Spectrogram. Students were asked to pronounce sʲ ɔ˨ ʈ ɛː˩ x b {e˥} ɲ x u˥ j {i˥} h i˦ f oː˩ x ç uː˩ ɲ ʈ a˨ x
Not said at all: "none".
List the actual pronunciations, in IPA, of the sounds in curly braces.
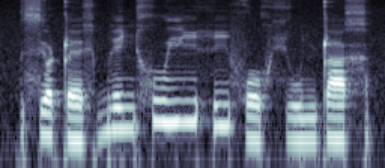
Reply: e˦, i˥

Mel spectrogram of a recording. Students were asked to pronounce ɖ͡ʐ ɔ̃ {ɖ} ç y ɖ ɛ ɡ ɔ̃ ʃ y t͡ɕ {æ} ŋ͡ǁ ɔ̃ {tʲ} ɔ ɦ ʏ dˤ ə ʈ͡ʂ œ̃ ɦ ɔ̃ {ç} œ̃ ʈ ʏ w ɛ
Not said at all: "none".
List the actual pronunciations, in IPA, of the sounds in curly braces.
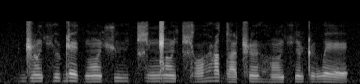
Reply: none, ə, t͡ɕ, ç

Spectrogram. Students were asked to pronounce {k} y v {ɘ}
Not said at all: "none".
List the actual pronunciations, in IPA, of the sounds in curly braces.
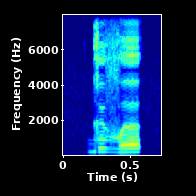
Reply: ɡ, ɘ

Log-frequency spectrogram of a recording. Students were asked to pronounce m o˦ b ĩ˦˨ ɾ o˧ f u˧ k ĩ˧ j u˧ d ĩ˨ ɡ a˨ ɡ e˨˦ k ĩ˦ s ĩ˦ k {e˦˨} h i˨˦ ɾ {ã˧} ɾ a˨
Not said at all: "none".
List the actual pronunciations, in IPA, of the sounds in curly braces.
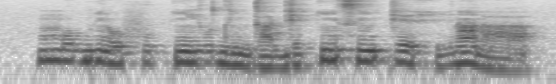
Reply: e˦˨, ã˦˨

